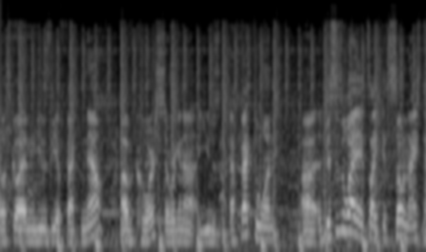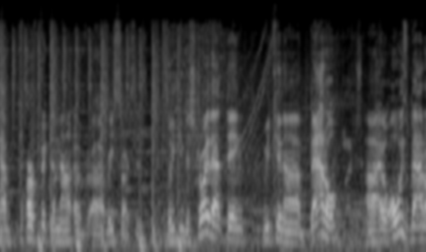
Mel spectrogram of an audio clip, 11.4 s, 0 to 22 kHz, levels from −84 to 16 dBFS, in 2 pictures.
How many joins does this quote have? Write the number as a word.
one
